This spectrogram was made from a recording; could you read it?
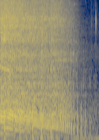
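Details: Chainsaw after first fire on full choke, restarted on second choke: the two-stroke snarls into life at high revs, then settles and fades cleanly with no sputter; a normal, healthy start.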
